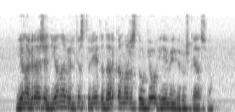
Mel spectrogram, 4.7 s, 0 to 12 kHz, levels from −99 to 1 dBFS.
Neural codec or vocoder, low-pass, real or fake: none; 7.2 kHz; real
